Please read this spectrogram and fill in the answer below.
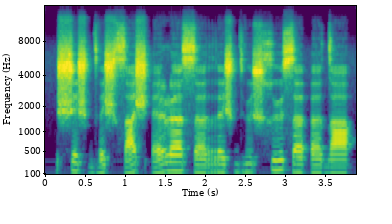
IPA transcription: ʃ ɘ˧ ʃ dʱ ɘ˩˧ ʃ s a˩˧ ʃ ʔ ɛ˩˧ ɭ ɜ˧ s ɜ˧ r ɘ˧ ʃ dʱ ʉ˧ ʃ x ʉ˦˥ s ɜ˧ ʔ ɜ˧ d a˧

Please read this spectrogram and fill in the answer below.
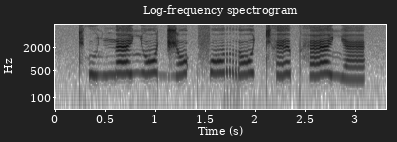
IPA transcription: cʰ u˨ ʎ n æ˦˥ ʎ ɔ˧˥˧ d͡ʒ ɔ˧˥˧ ʔ f ɔ˦˥ r ɔ˧˥˧ cʰ ɛ˧˥˧ pʰ æ˧˥˧ ʎ æ˨

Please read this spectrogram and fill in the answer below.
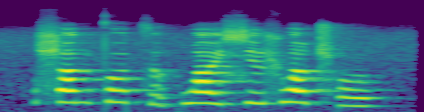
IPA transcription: ʂ a˥ n t̪ ɤ˥ t͡s ɹ̩˨˩ k w a˥˩ ɪ̯ ɕ i˧˥ ʂ w ä˥˩ ʈ͡ʂʰ o˩ ʊ̯

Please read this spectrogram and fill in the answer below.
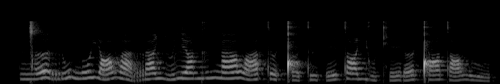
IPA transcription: ŋ͡ǀ ɜ˧˥˧ r u˧˥˧ ŋ o˦˥ j ɑ˨˥ v a˧˩ r a˦˥ ʎ ɯ˨˥ lʲ ɑ˦˥ ɡ ɨ˦˥ ŋ a˦˥ lˠ a˨˥ t ə˧˩ ǃ ə˧˩ t ɨ˧˩ ʔ e˨˥ t ɑ˦˥ ɟ u˧˩ cʰ e˧˥˧ ɾ ɜ˧˥˧ ǃ ɑ˦˥ t ɑ˨˥ v u˧˩

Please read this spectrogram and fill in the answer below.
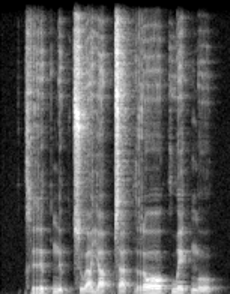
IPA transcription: kʰ r ɯ˥˩ k̚ n ɯ˨˩ k̚ s u˩˦ a̯ j a˨˩ p̚ s a˨˩ t̚ r ɔː˥˩ k w e˥˩ k̚ ŋ o˨˩ k̚

